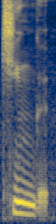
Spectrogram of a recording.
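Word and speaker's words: キング: And then king is kingu.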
